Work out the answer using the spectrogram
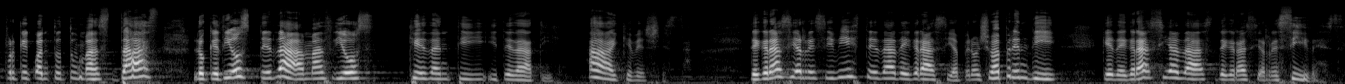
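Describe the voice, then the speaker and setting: Woman pastor's wife preaching, high voice, big reverb church hall, emotional testimony. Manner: emotional, emphatic storytelling with quoted voices. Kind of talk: sermon testimony. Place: church sanctuary.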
